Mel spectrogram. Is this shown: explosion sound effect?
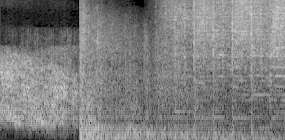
yes

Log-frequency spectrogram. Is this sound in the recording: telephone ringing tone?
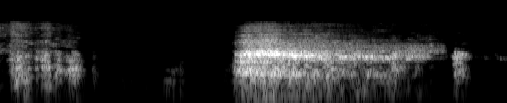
no

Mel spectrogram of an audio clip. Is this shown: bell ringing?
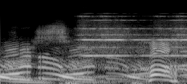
yes

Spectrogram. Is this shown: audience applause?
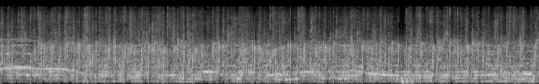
yes

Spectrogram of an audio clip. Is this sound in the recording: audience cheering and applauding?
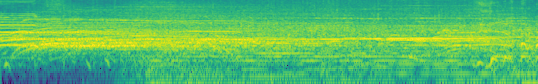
yes

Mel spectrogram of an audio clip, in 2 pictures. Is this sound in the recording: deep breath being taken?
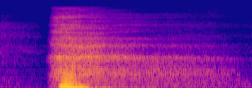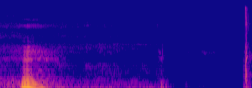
yes

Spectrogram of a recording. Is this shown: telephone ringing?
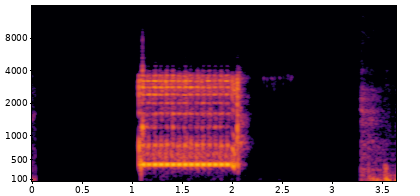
yes

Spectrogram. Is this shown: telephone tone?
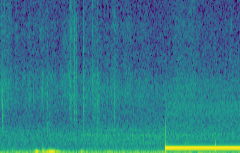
yes

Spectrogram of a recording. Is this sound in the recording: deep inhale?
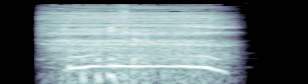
yes

